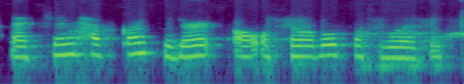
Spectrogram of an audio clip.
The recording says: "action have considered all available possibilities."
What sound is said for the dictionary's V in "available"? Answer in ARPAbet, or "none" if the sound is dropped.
none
